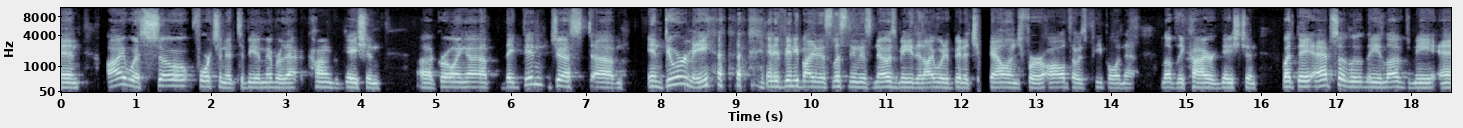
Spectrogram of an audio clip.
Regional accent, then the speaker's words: San Antonio, Texas, United States; born there; I was born in San Antonio, Texas, the youngest of six kids.

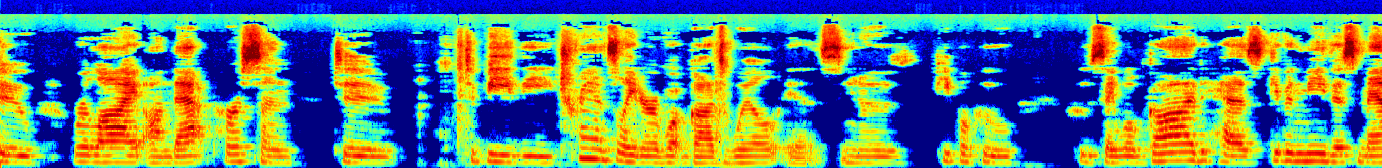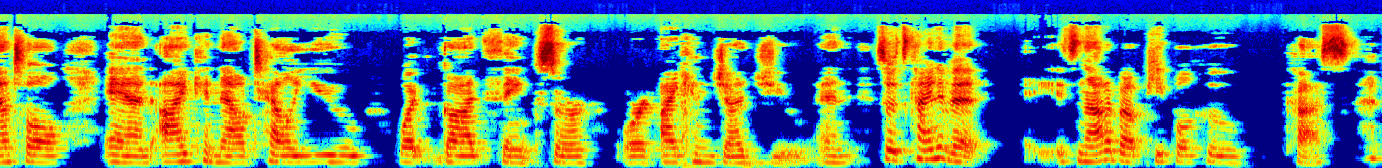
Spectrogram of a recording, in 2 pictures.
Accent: Canada; in my view as a Canadian

